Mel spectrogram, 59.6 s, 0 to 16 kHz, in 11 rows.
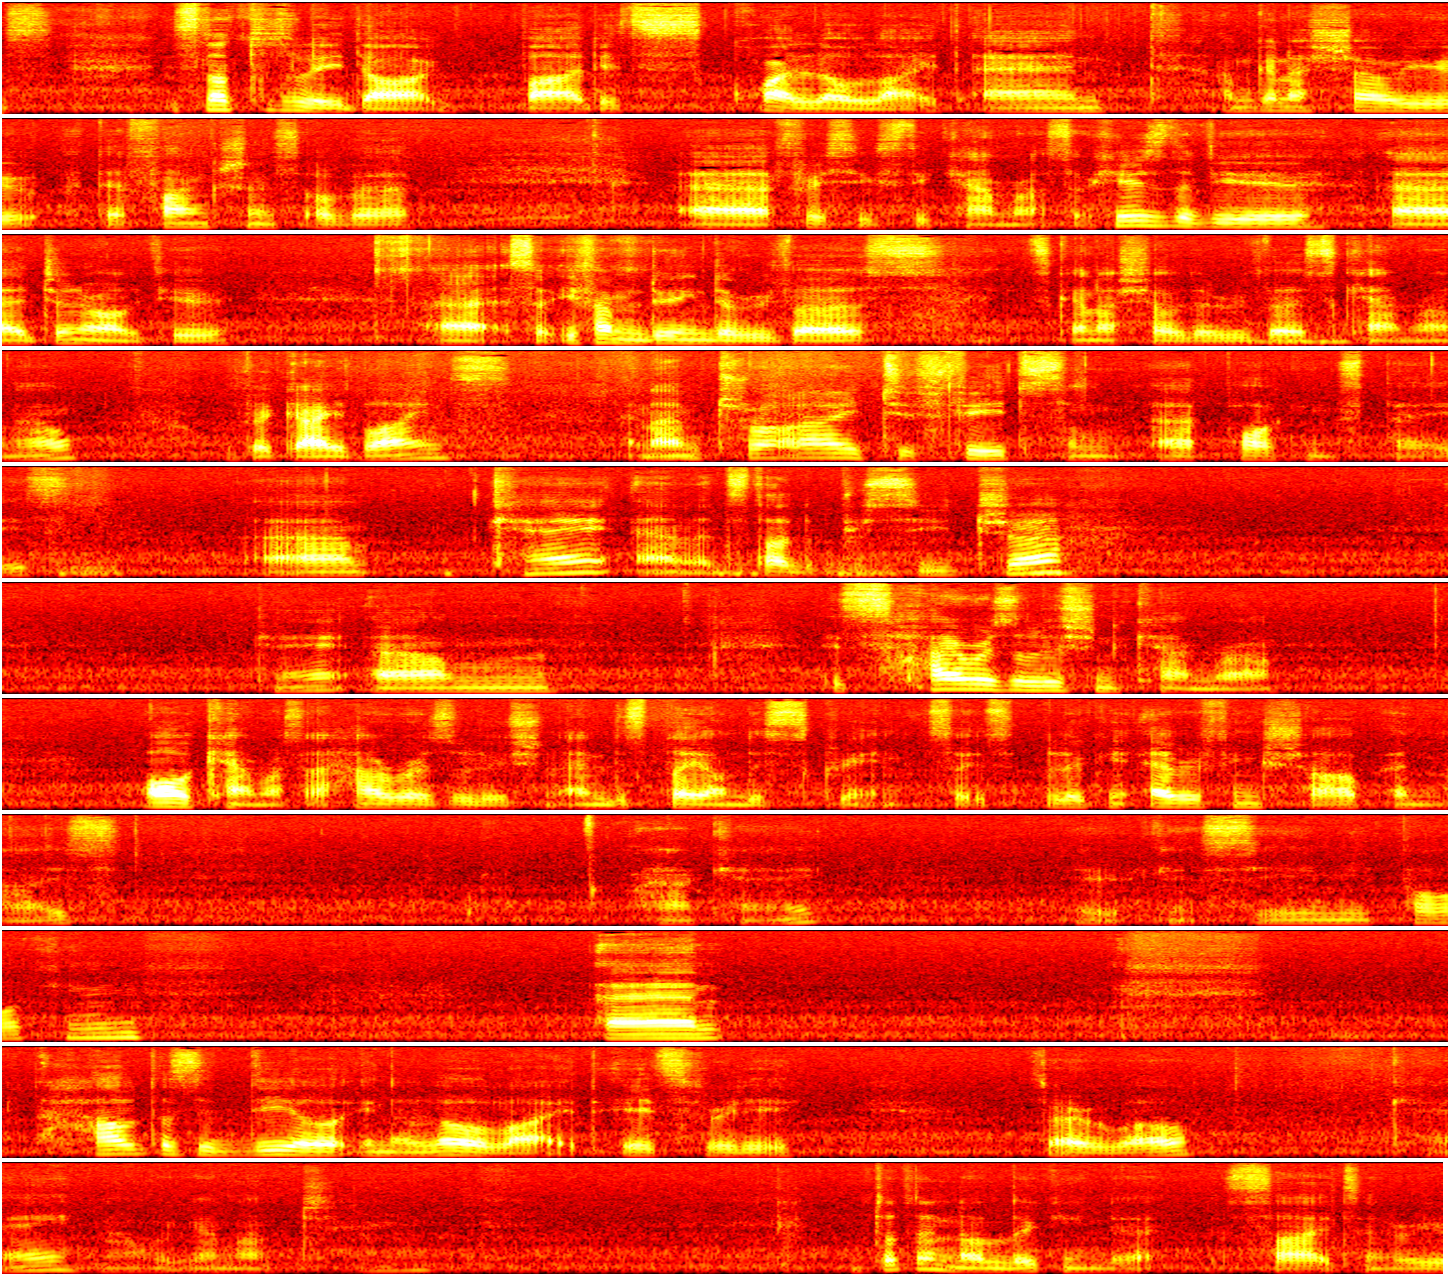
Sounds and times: Speech: 0.0s - 7.0s, 8.0s - 11.7s, 12.4s - 25.8s, 28.0s - 29.3s, 30.2s - 31.9s, 33.0s - 38.5s, 40.2s - 41.1s, 42.0s - 44.0s, 45.6s - 46.2s, 48.9s - 51.8s, 52.6s - 53.3s, 54.0s - 55.9s, 57.4s - 59.6s.

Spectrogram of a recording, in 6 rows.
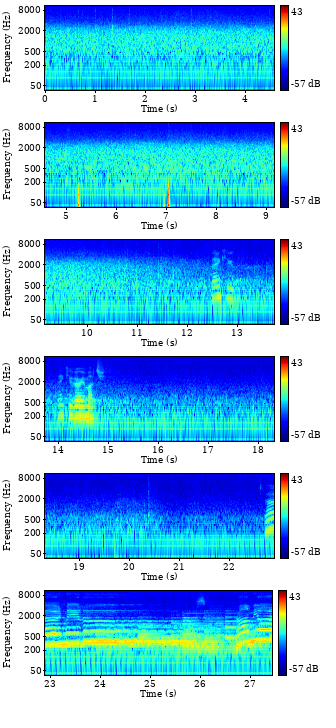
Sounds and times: Speech: 12.5s - 13.4s, 14.0s - 15.1s.

